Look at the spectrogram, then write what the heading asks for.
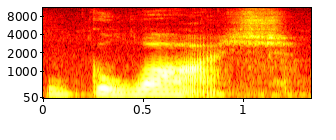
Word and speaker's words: gouache: how to say it just think of the word squash and it rhymes with that so it's gouache that's the best way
